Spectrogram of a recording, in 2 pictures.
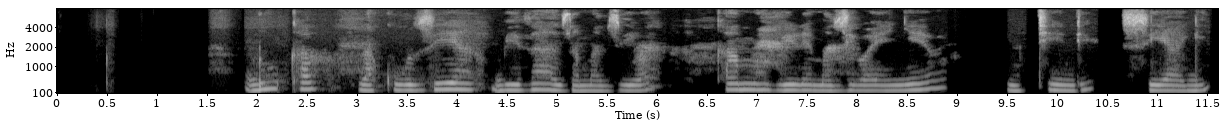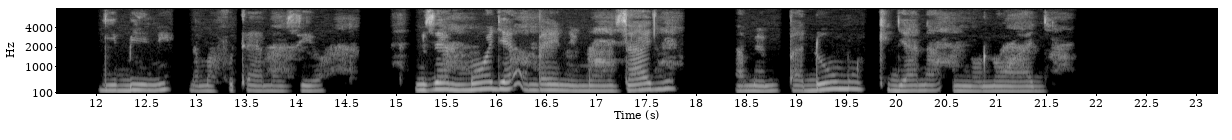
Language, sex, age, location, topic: Swahili, female, 18-24, Dar es Salaam, finance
